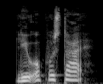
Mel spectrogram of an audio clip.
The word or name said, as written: leverpostej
